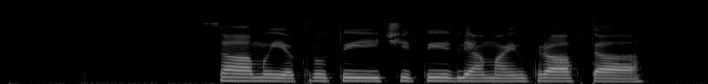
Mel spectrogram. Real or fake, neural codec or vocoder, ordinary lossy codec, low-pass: real; none; none; 7.2 kHz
